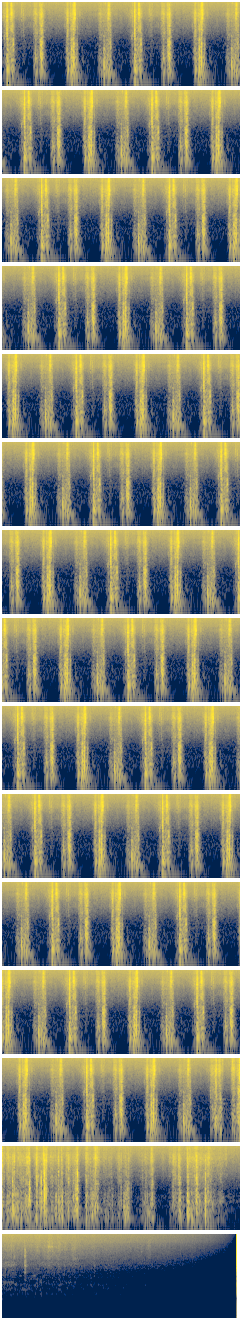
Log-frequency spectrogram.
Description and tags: dragon wings
I needed the sound of a flying horse (!) and created this noise using a loop from a recording of me flapping a bath towel slowly.
dragon, flapping, flight, dinosaur, harry-potter, flying, fantasy, wings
